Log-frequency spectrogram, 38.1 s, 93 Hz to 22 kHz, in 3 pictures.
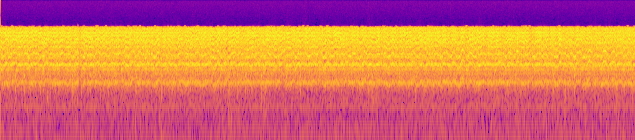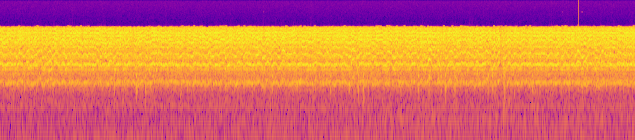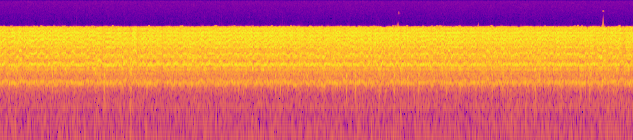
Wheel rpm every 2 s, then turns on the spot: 230, 240, 230, 240, 230, 230, 240, 230, 230, 230, 230, 230, 230, 230, 240, 230, 240, 240, 230.
none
